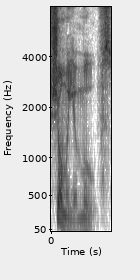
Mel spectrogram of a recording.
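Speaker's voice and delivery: loud, booming fighting-game villain voice. Recalling a line of Ganondorf's from Melee: Ganondorf voice. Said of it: "He's he's the one in Melee that goes".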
